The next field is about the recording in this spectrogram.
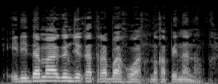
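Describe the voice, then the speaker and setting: A man playing an indignant, gossiping village man with an Ilocano accent, hurried and disapproving, in radio drama style. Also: medium pitch, no room sound, lightly acted. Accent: Filipino, Ilocano.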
